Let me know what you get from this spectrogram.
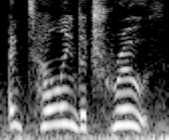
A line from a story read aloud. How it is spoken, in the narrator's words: I shouted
